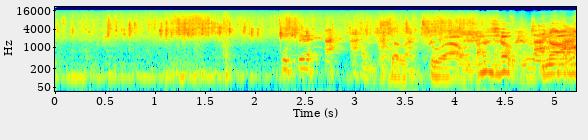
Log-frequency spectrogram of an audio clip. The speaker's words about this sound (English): I'm just gonna rinse these off real quick.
